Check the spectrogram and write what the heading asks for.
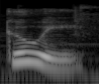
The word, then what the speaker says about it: GUI: Visual user interfaces or GUI pronounced guey are used in modern operating systems.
